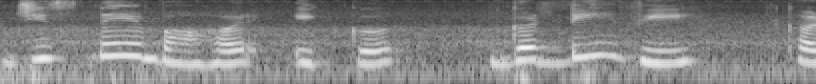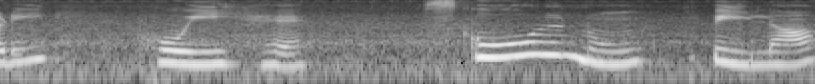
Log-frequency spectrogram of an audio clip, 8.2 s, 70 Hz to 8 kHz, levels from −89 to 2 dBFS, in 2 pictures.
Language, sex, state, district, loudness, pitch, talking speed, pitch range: Punjabi, female, Punjab, Kapurthala, -16 LUFS, 245 Hz, 90 wpm, 225-295 Hz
